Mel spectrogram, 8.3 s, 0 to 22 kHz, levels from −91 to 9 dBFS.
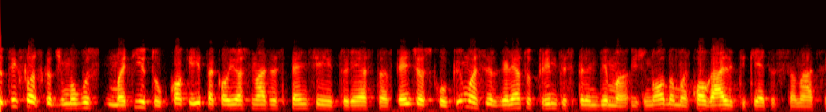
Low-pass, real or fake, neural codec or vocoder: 5.4 kHz; real; none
